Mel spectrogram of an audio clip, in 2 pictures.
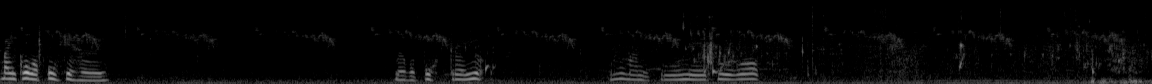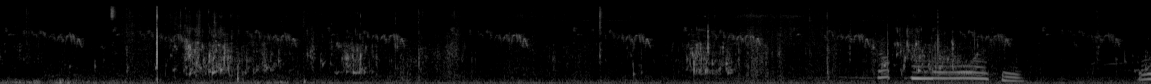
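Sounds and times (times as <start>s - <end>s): bird chirping: 0.1s - 23.0s
leaves brushing: 6.1s - 17.7s, 18.4s - 22.6s
footsteps on wet path: 6.9s - 17.5s.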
